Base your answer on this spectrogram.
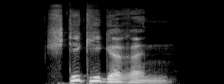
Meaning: inflection of stickig: 1. strong genitive masculine/neuter singular comparative degree 2. weak/mixed genitive/dative all-gender singular comparative degree
- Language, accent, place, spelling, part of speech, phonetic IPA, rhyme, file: German, Germany, Berlin, stickigeren, adjective, [ˈʃtɪkɪɡəʁən], -ɪkɪɡəʁən, De-stickigeren.ogg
